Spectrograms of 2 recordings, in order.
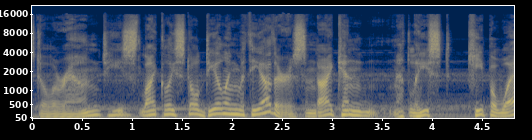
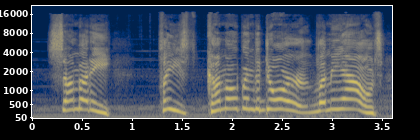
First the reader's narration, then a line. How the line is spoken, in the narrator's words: yelling, hoping to attract attention from somebody, anybody, even the sheriff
